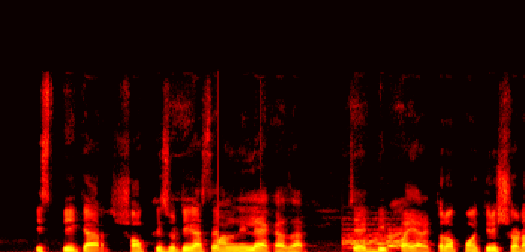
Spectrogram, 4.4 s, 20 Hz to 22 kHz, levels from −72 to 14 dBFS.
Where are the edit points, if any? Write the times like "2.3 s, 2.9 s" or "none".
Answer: 1.8 s, 2.9 s, 3.6 s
